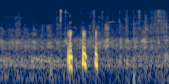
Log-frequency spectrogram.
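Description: A dog yelps sharply a few times.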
